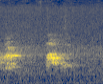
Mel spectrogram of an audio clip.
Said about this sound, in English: Would you believe that that's a miniature schnauzer barking? One of them.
